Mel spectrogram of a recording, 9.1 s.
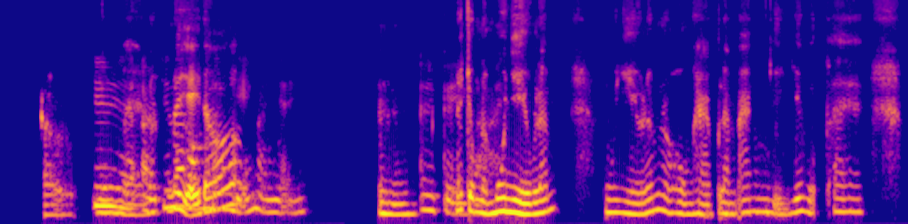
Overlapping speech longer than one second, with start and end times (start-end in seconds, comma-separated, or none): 0.9-2.4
